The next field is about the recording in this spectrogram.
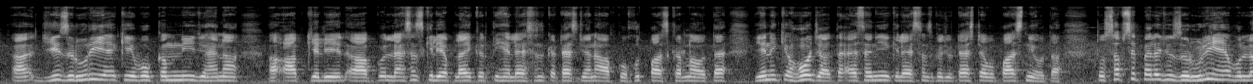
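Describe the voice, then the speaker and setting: A man's voice: high voice, a bit bright. A young man from South Asia explaining things informally to camera as a vlogger, speaking into a phone held at arm's length. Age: young adult. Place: open rooftop outdoors in daylight. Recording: outdoor ambient noise.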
